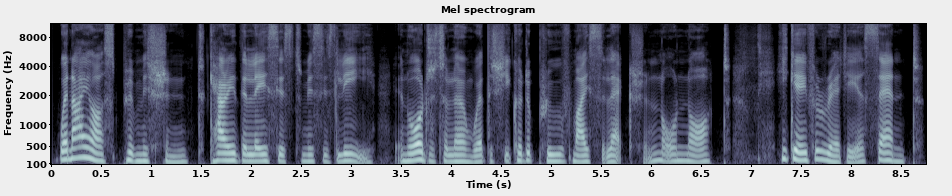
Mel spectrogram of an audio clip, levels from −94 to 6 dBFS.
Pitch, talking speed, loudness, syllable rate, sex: 160 Hz, 190 wpm, -21 LUFS, 5.1 syllables/s, female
